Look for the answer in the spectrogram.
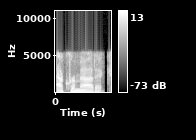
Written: achromatic

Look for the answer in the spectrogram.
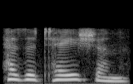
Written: hesitation

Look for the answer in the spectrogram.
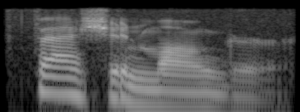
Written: fashionmonger

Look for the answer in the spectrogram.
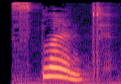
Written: splent

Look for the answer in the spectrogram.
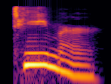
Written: teamer

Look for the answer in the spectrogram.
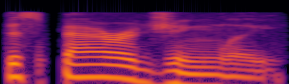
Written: disparagingly

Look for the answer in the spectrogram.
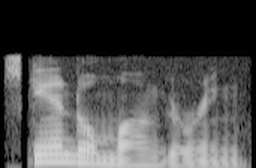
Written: scandalmongering

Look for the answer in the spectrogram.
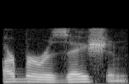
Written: arborization

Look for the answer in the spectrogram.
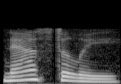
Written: nastily

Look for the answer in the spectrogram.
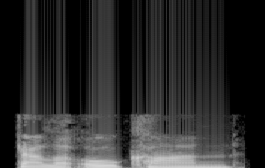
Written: caloocan

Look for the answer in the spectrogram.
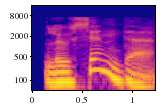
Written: Lucinda

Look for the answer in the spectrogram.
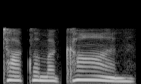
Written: Takla Makan

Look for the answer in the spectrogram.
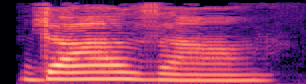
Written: Dasein

